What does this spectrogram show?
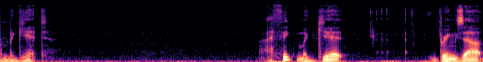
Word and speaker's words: Magit: still using legit um magit see i can't do it both i can't use the soft g with ma has to be ma magit or magit shoot magit or megit i think magitt brings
